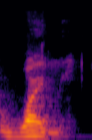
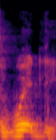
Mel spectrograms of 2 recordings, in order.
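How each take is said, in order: First: The first syllable is said as 'white'. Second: The first syllable is said as 'whit'. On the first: The speaker calls it wrong. "not Whiteley" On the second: The speaker calls it right. "It's Whitley"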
